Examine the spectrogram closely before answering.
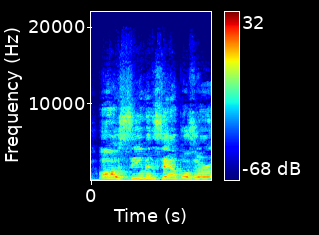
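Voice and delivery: loud, high mock announcement; loud clerk. Clerk announces it loudly, mock loud high voice. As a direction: blurt it out for the room to hear. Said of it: "we don't need to yell".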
